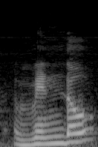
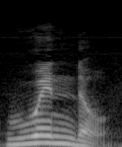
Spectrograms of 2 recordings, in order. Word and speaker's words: window: O for example window I can't say it window it's not window it's window so bite your v's and kiss your W's that is a fundamental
